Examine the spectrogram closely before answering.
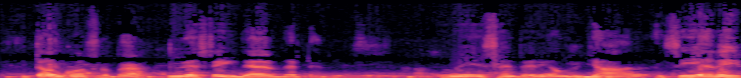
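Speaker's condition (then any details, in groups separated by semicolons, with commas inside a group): Speech loss after head injury; speech lost after head injury, very difficult to utter words, heavy speech, listeners say understandable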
